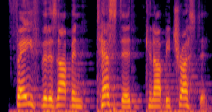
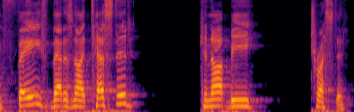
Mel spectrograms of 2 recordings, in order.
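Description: First: Slow, weighty repeat of the whole maxim; slow emphatic saying. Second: Slow, weighty words, pausing before trusted; slow emphatic saying. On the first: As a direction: press the maxim home, slowly. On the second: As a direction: let each word land, then a pause before trusted. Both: Shown as a demonstration.

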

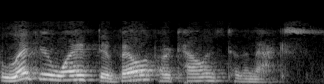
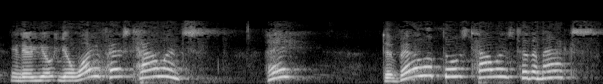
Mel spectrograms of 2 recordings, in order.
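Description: First: Said in the usual way. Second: Much higher, pushing up into a rising plea; fervent preaching. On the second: Real, not acted. Preacher urging husbands to let wives grow, high and fervent. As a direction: lift the voice high and urge it hard.

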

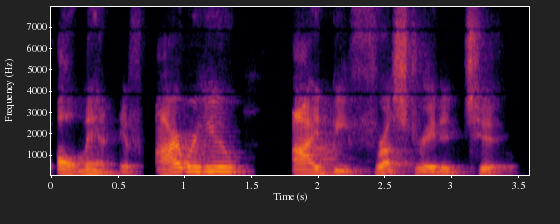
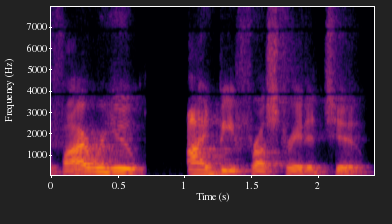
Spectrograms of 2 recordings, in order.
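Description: First: Put-on meet the child's feeling with matching intensity. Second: With intensity. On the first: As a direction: empathetic intensity to a frustrated child. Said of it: "I give them intensity and I say". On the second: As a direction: acknowledge the feeling with real intensity. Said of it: "I just said". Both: Shown as a demonstration.

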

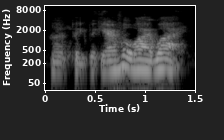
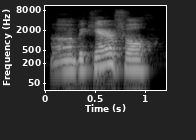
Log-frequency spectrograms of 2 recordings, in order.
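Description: First: Acted bewildered customer; puzzled questioning. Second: Firm, louder warning with a falling end; ominous word of caution; mock warning. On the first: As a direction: repeat the warning back as a worried question. Couple question the warning. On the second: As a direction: caution them like someone who knows better. Warns couple at the window.

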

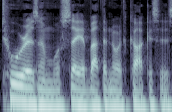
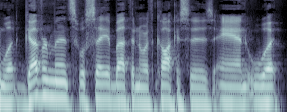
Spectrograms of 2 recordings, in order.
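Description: First: Tourism stressed as the answer to governments. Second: Governments leaned on as the contrast word; stress on governments. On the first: Host to listeners, contrasting sources, stress on tourism. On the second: Host to listeners, contrasting sources, stress on governments. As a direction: hit "governments" to set it against tourism. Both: Shown as a demonstration. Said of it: "create a divide in your mind between".

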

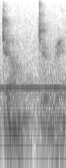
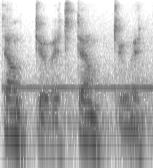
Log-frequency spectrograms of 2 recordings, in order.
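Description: First: Breathy whispered warning, fading out. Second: Low, fading murmur of warning; quiet warning. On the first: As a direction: let the warning die into a whisper. Third repeat, faded to a whisper. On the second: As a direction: warn them under your breath, trailing off. Warning the spellcaster, fading away. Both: Pretend.

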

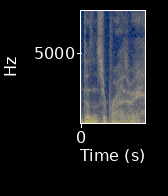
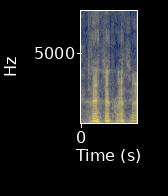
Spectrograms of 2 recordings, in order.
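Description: First: Said in the usual way. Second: "doesn't" punched higher and louder; emphatic repeat. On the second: Real, not acted.

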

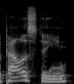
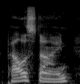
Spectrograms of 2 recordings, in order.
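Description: First: "Palestine" with last syllable rhyming with "seen"; "Palestine" with a long ee in the final syllable; Palestine ending in "-steen". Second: "Palestine" with last syllable rhyming with "fine"; "Palestine" with a long i in the final syllable; Palestine ending in "-stine". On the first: Says it, then corrects the pronunciation. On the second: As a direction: say "Palestine" as PAL-uh-styne. Corrects own pronunciation of the word. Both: Real, not acted.

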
